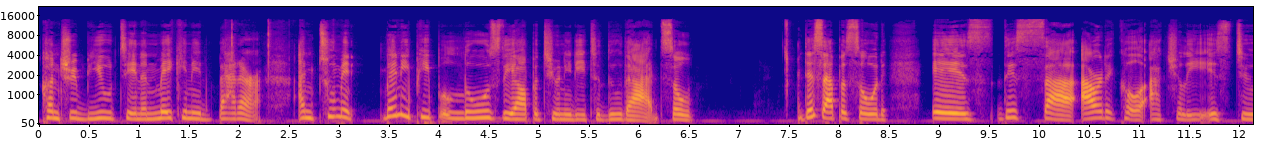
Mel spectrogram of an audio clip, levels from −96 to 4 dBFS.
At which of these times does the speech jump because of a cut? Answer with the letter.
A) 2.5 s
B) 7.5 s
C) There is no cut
C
